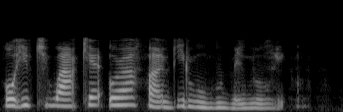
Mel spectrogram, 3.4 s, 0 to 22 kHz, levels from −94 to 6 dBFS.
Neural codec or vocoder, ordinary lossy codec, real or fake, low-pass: autoencoder, 44.1 kHz, a latent of 192 numbers a frame, MeloTTS; none; fake; 5.4 kHz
